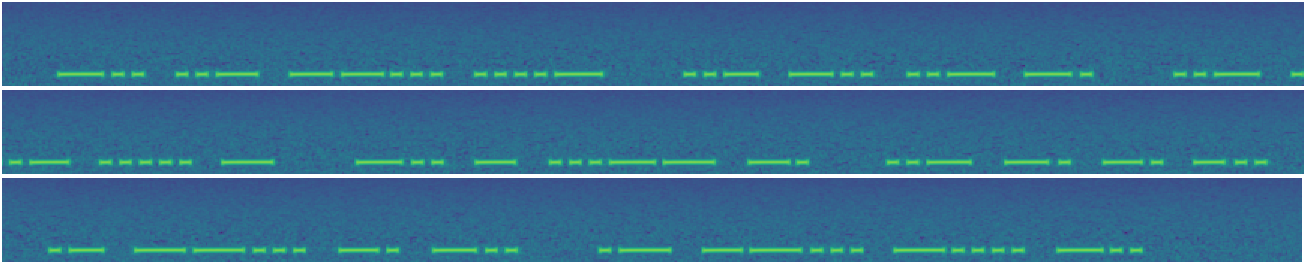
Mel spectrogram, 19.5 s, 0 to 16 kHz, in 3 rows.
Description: Morse code (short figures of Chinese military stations), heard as a keyed tone, hand-sent with a bug key, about 24 wpm, 550 Hz. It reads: 8274 2829 2250 8039 2998 1798 1768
